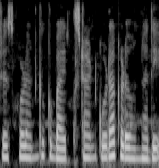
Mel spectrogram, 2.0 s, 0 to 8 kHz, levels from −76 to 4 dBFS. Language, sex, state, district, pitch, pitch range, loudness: Telugu, female, Andhra Pradesh, Srikakulam, 200 Hz, 185-210 Hz, -17 LUFS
